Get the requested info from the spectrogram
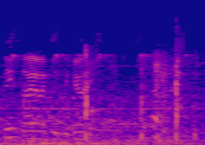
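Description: Two sharp knocks of a tennis ball about a second apart, after a brief voice at the start.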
